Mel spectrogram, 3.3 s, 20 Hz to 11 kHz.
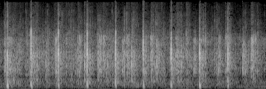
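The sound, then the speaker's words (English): An audience claps steadily to thank a man for 35 years of service, a dense patter of many hands with sharper, louder claps landing at a regular beat, as if some are clapping in time. No voices are heard. “The consequence of not knowing that you're coming on 35 years is that all you get is a clap.”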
